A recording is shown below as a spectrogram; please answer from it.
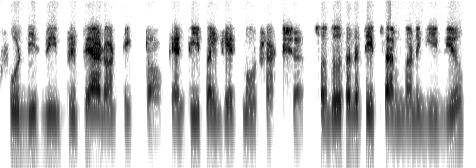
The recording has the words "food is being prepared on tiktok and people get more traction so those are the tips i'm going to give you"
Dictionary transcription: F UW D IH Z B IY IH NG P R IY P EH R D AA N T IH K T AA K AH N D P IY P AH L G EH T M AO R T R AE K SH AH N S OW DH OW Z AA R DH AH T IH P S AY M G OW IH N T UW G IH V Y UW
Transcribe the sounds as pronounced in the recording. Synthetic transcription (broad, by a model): F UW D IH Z B IY IH NG P R IY P EH R D AA N T IH K T AA K AH N D P IY P AH L G EH T M AO R T R AE K SH AH N S OW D OW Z AA R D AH T IH P S AY M G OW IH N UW G IH V Y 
